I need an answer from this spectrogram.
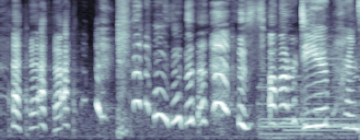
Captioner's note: laughs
